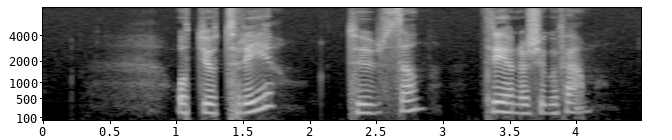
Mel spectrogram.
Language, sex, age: Swedish, female, 42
